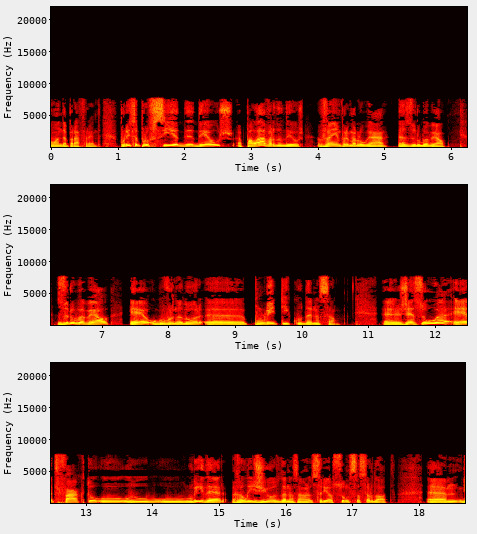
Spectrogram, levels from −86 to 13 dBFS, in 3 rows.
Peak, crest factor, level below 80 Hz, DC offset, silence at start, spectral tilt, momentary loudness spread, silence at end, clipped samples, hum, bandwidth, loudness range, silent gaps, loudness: -2 dBFS; 14 dB; -44 dBFS; under 0.1%; 0 s; -7 dB/octave; 7 LU; 0 s; under 0.1%; none; 8 kHz; 2 LU; none; -16 LUFS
